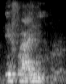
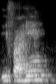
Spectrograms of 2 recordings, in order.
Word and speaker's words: Ephraim: Not in Ephraim. Not in E. I mean, if you say, it depends on how you pronounce it. If you say Ephraim, then the I will be silent.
